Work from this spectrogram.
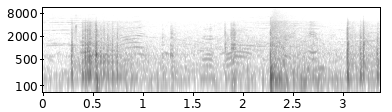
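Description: Fireworks bursting during the 2012 Perth Amboy fireworks display, a few sharp booms and crackles amid nearby chatter from onlookers.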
